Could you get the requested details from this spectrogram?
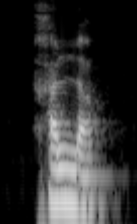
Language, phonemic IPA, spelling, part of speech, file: Moroccan Arabic, /xal.la/, خلى, verb, LL-Q56426 (ary)-خلى.wav
- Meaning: to let, to allow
